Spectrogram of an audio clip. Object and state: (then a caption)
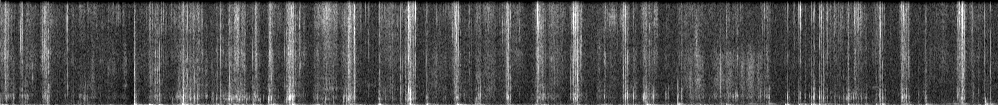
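Leather shoes tapped with fingertips. Fingertips and short nails tap the toe caps and uppers of a pair of black smooth leather women's flat shoes, hollow and empty, resting on carpet. Rapid, irregular soft taps and clicks sound dull and low, with a quick, deadened decay and a few sharper accents among the steady patter.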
